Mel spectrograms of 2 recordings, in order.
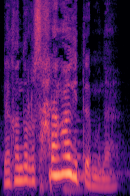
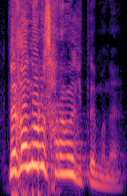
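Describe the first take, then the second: First: Said in the usual way. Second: Higher and louder, 너를 stressed; emphatic repeat. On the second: Shown as a demonstration. Preacher repeating God's love to the church, louder. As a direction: proclaim it again with force. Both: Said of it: "그 마음의 중심은 뭐다?".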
